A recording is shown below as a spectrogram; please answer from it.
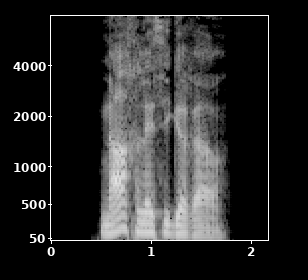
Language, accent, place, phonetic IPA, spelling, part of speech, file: German, Germany, Berlin, [ˈnaːxˌlɛsɪɡəʁɐ], nachlässigerer, adjective, De-nachlässigerer.ogg
- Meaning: inflection of nachlässig: 1. strong/mixed nominative masculine singular comparative degree 2. strong genitive/dative feminine singular comparative degree 3. strong genitive plural comparative degree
